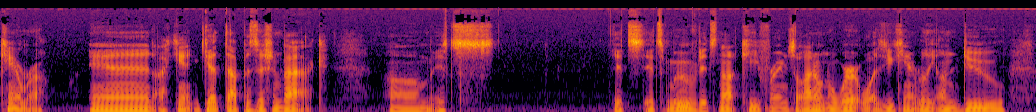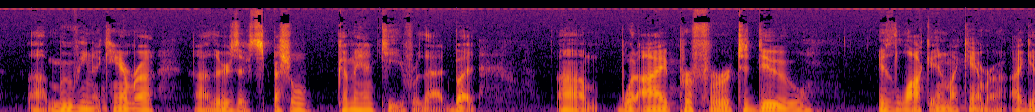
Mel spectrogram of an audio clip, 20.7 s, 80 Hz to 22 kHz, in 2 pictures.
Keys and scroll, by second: 4.1 1.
